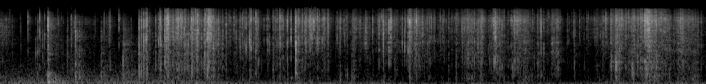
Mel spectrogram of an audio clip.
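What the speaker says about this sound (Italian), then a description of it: "Apriamo l'ultima confezione." Plastic packaging around an iPad mini case being opened, crinkling and rustling in close, irregular bursts throughout at modest loudness.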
